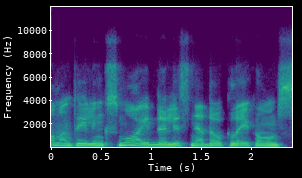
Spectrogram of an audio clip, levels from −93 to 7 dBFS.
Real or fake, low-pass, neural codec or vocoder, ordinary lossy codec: real; 7.2 kHz; none; Opus, 24 kbps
